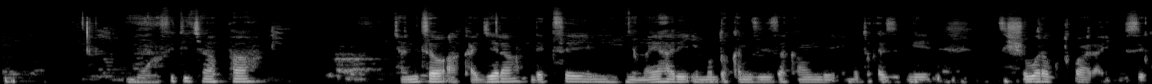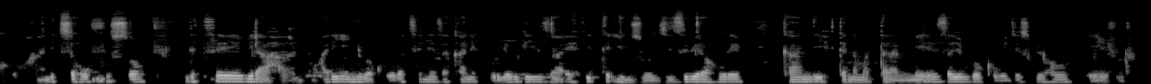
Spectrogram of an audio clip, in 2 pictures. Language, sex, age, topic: Kinyarwanda, male, 18-24, finance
